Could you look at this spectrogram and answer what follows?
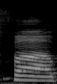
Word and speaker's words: Faux Dat: Well, apparently it's pronounced pho, but I'll continue to say faux.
